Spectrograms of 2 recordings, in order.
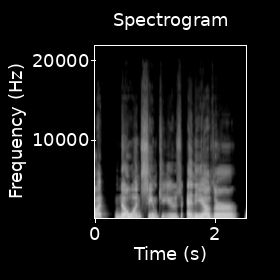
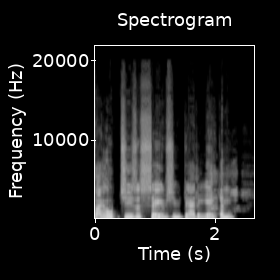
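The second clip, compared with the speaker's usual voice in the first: grave, ominous, foreboding, doom-laden delivery; 3 semitones lower than usual. Repeating the other speaker's line back to them, imitating an ominous tone. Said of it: "That sounded so ominous".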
